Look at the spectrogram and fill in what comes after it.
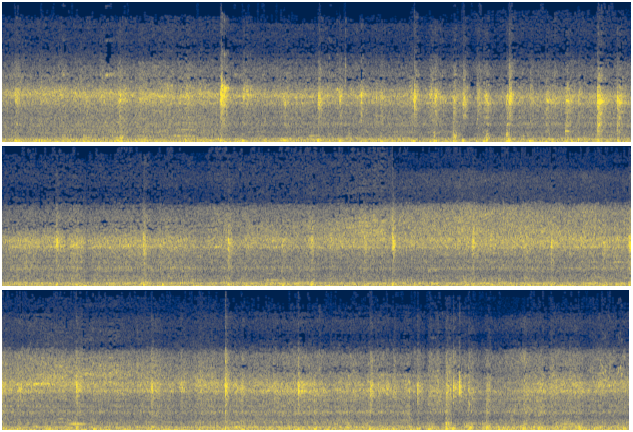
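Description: Passenger train coach running along the track, heard at its open doorway: a steady rumble of wheels on rails with scattered clicks and clacks.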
